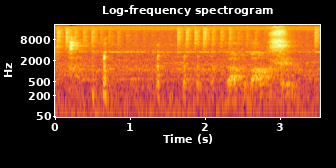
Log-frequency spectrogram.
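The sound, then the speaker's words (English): A steady, broad roar of airplanes passing overhead fills the background, with a brighter hiss swelling near the end while people talk over it. “Had to listen as that went by because the planes sound cool.”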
